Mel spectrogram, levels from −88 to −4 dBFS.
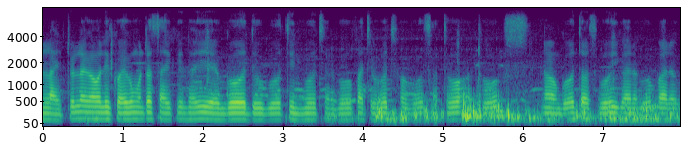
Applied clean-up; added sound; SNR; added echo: none; none; none; none.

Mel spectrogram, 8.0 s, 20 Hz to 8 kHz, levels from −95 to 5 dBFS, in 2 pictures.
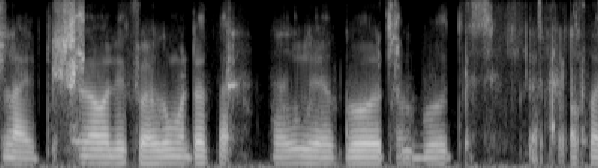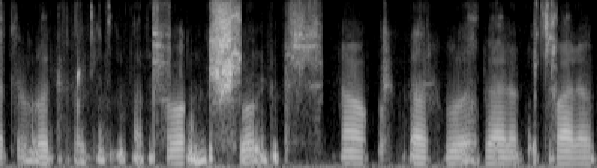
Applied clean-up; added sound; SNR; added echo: neural diffusion model UNIVERSE++.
